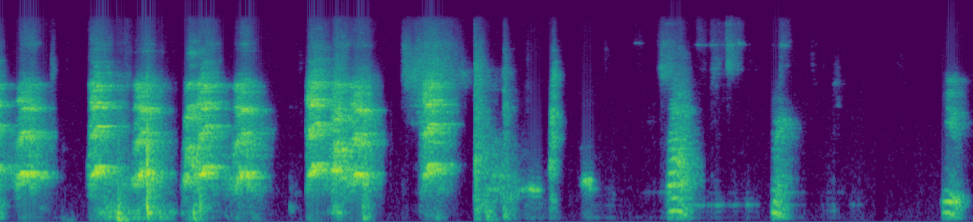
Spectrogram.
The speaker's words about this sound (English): He's just distraught. No, if you're going to bark in here, you're going to be in real trouble.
